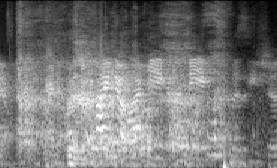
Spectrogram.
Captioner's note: laughter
